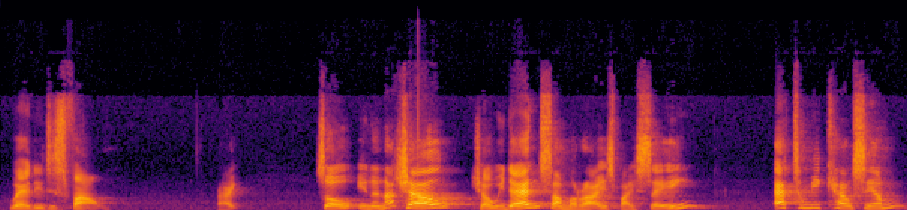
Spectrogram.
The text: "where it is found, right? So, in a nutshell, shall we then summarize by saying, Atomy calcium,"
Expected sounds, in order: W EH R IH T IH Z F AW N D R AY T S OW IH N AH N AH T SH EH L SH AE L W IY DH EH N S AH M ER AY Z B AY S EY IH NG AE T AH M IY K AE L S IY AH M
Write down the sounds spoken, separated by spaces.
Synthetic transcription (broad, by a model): W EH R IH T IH S F AW N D R AY T S OW IH N AH N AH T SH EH L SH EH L W IY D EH N S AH M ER AY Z B AY S EY IH NG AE T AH M IY K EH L S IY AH M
